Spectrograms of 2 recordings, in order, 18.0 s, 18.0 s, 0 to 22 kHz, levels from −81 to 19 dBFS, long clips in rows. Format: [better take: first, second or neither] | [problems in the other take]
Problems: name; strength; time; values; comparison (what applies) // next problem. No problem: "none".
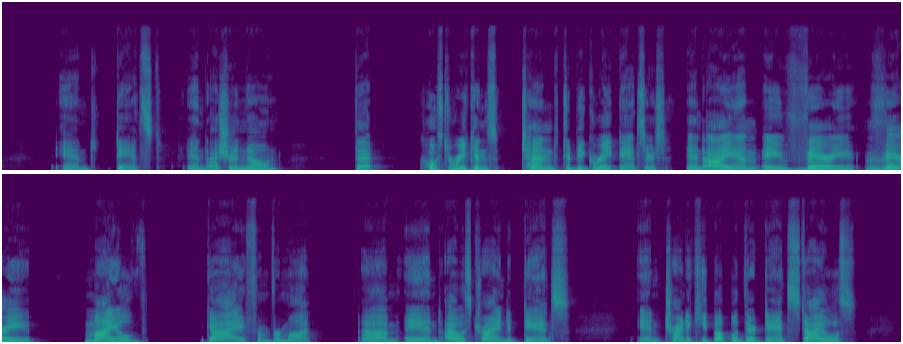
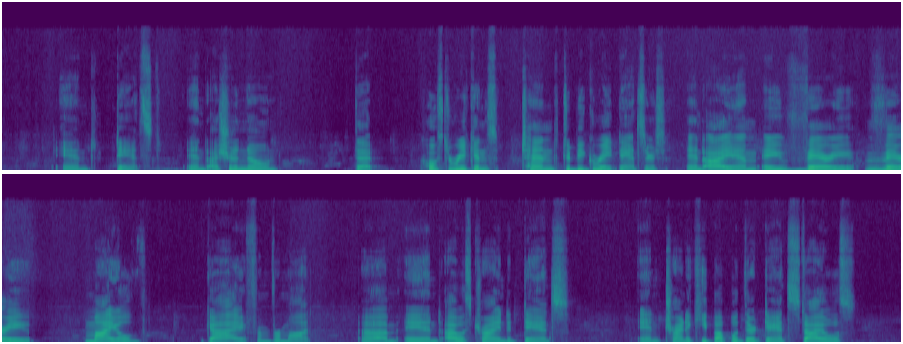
first | hiss; faint; throughout; 25 dB below the speech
